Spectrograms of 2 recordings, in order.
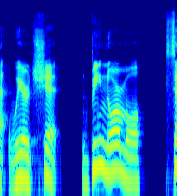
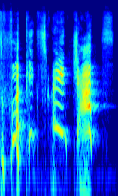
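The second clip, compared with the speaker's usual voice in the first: laughing disbelief; 7 dB louder, much slower than usual. Real, not acted.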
